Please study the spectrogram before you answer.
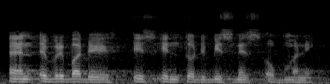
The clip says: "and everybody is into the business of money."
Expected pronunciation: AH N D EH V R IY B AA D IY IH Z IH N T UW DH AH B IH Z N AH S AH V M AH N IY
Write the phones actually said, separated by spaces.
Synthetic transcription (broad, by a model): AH N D EH V R IY B AA D IY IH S IH N T UW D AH B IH S N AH S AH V M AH N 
